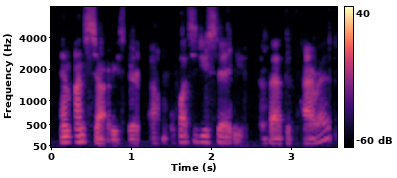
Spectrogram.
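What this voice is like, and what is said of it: Slight American accent. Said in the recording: “this slight American accent”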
